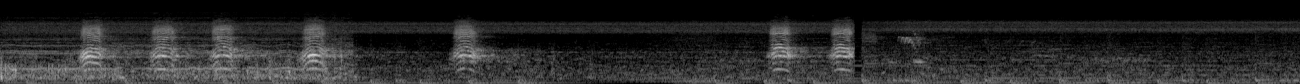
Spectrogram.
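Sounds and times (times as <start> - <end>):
harsh cawing bird calls: 0.8 - 3.6, 4.5 - 5.2, 7.7 - 9.3.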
